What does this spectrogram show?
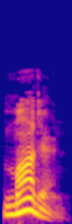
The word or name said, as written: modern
